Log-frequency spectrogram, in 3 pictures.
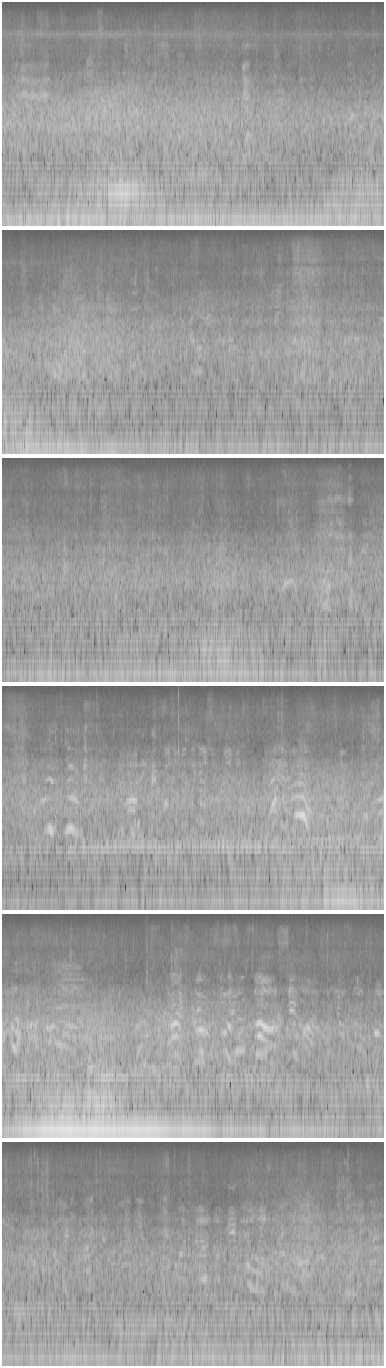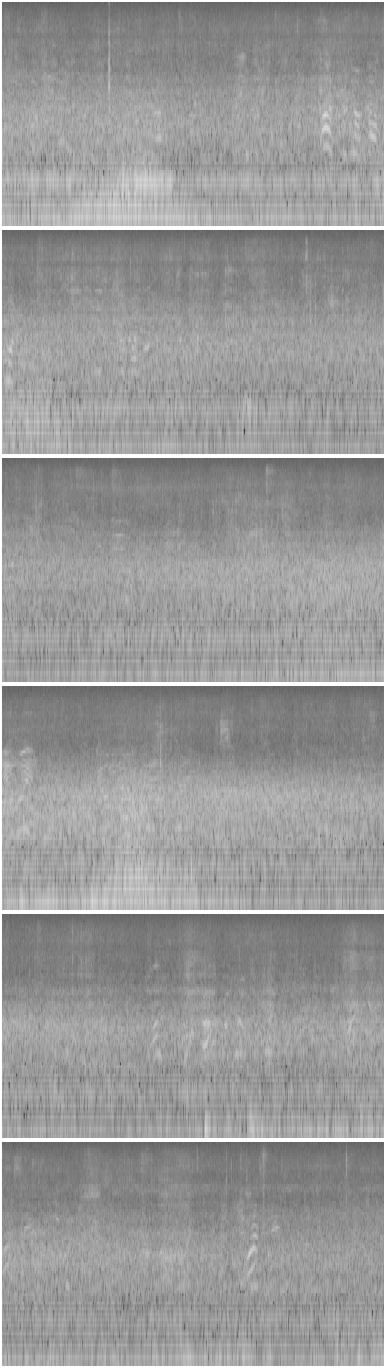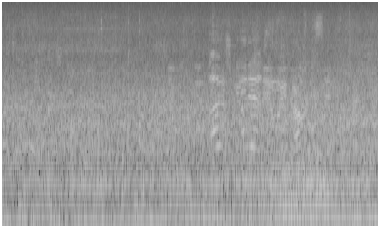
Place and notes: Lithuania, Utena, public skating rink
public skating rink in our town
